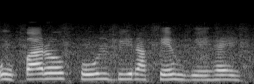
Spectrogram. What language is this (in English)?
Hindi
